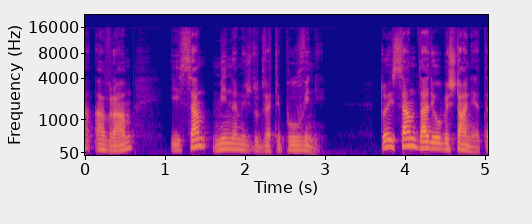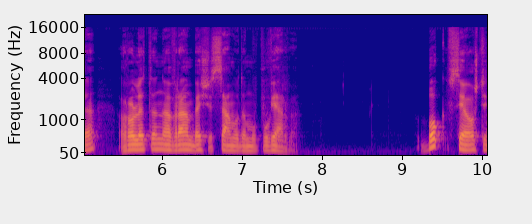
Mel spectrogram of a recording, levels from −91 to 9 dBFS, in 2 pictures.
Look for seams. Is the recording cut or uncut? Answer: uncut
